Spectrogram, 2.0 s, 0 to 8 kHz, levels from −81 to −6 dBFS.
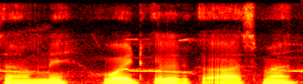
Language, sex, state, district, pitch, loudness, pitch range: Hindi, male, Himachal Pradesh, Shimla, 135 Hz, -18 LUFS, 135-140 Hz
